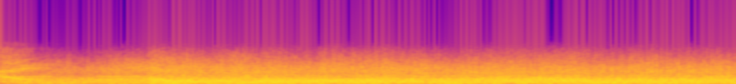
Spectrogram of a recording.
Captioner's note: plane whirring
